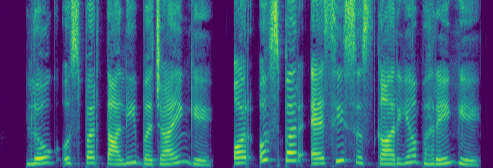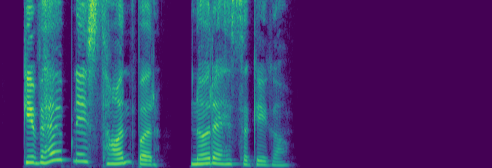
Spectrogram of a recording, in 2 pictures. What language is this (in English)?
Hindi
